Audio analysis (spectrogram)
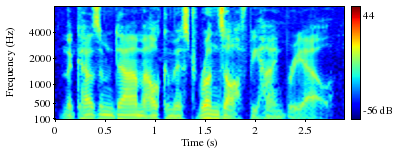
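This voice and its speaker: A man's voice: low-pitched, moderate pace, dry recording. A man narrating a fantasy audio drama in a scripted storybook style. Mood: measured.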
